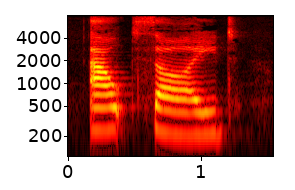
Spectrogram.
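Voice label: "outside", British English; PictureDictionary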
